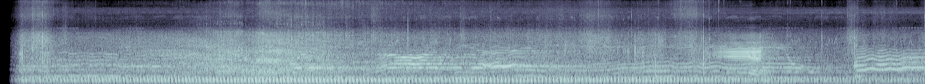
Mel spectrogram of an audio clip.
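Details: A white-muzzled Aceh bull gives low, drawn-out moos with a deep, rumbling tone and wavering harmonics.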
